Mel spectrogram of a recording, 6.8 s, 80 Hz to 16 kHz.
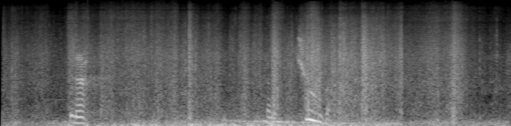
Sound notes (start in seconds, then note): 0.0 paraglider crinkling; 0.0 wind blows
